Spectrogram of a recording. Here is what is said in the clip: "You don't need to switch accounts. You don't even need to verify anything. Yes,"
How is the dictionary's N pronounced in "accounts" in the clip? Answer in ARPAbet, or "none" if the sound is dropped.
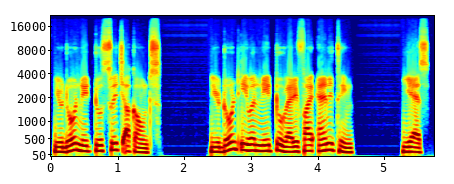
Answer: N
